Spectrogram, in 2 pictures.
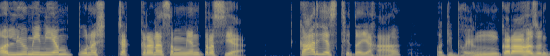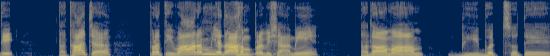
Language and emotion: Sanskrit, disgusted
